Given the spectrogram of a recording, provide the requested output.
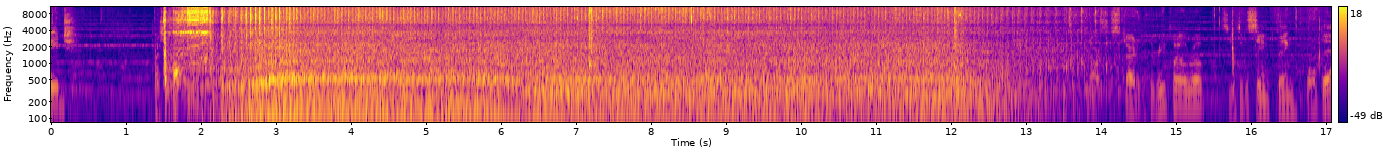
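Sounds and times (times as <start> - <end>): lawnmower engine running: 1.5 - 14.6.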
